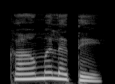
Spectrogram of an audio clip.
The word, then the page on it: ಕೋಮಲತೆ: kōmalate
